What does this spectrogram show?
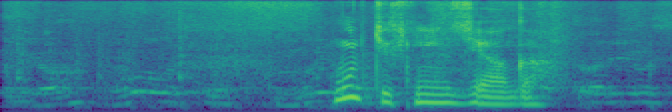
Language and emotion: Russian, neutral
